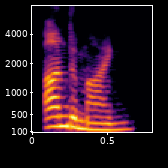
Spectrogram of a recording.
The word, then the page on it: undermine: Indian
